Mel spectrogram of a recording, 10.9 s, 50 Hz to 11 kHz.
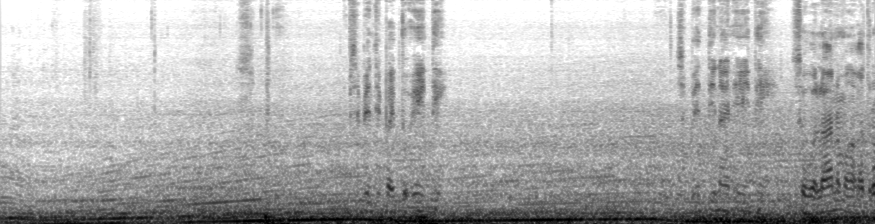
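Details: Mazda CX-3 at cruising speed: steady low tyre and road rumble with no humming or droning tone riding on it; rear wheel bearing sounds healthy.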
